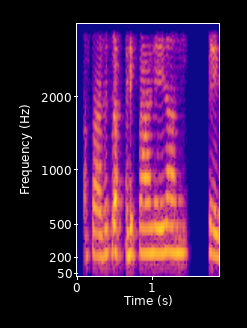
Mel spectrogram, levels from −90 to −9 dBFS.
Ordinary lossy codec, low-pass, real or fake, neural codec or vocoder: none; 3.6 kHz; fake; codec, 24 kHz, 0.9 kbps, WavTokenizer, medium music audio release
